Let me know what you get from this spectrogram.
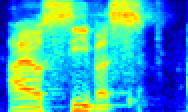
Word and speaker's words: Iosivas: I, it's like, and Andre is Islavas. Uh, it's I, I I butchered that so bad, but like oh he, yeah, it's uh, Andre I Iosivas. – Iosivas, yeah.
